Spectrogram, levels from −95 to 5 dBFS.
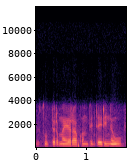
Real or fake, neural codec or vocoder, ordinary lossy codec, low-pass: real; none; Opus, 32 kbps; 10.8 kHz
